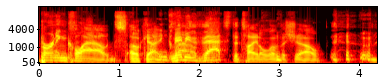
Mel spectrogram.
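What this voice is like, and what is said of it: Usual voice. Nothing is said of it.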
